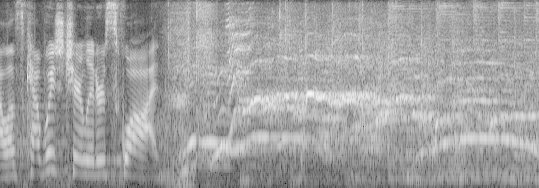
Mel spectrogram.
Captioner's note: women cheering; upbeat guitar music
